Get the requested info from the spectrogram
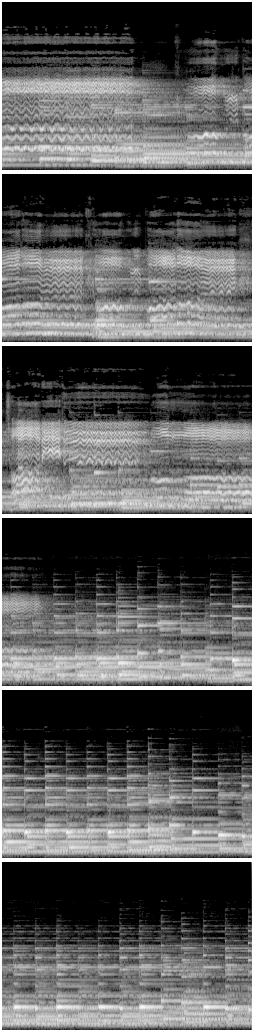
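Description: A baritone sings a Korean art song with wide vibrato over piano accompaniment. About halfway through, the voice stops and the piano plays on alone in an interlude.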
